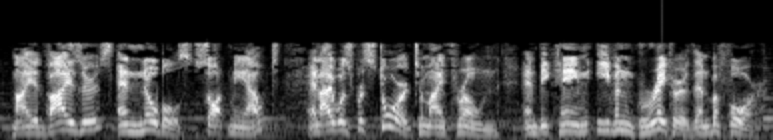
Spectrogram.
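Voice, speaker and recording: A man playing a proud, majestic Babylonian king, declaiming grandly in a dramatized scripture recording. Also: fairly high pitch. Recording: muffled, with faint music.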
